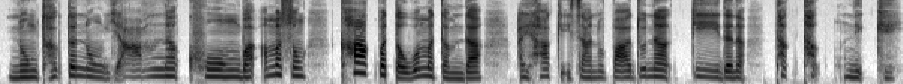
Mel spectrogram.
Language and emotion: Manipuri, fearful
